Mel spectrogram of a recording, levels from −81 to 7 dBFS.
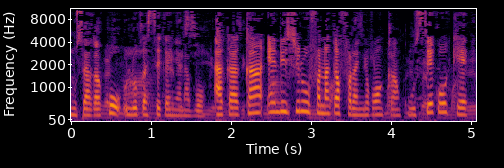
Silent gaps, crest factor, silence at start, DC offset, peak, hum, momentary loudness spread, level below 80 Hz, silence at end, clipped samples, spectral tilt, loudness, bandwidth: none; 18 dB; 0 s; under 0.1%; -4 dBFS; none; 11 LU; -60 dBFS; 0 s; under 0.1%; -3.5 dB/octave; -21 LUFS; 11 kHz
